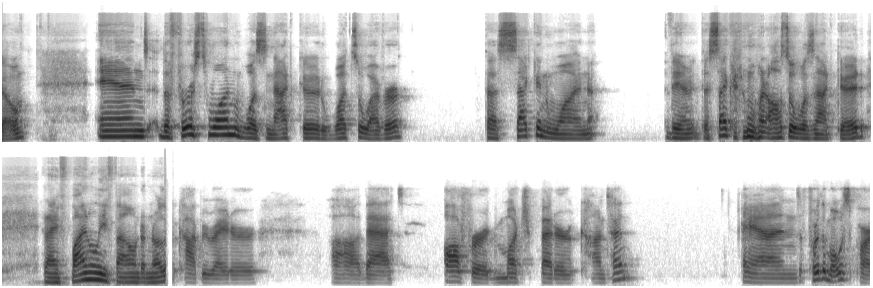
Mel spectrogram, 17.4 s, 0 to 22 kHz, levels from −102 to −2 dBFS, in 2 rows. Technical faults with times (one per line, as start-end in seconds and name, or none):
10.32-17.38 input switched to a poorer device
